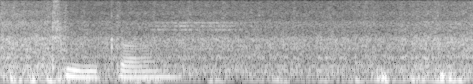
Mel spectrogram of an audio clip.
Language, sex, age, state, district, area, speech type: Sindhi, female, 45-60, Delhi, South Delhi, urban, spontaneous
